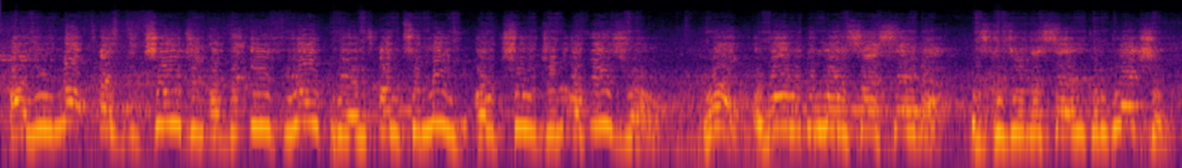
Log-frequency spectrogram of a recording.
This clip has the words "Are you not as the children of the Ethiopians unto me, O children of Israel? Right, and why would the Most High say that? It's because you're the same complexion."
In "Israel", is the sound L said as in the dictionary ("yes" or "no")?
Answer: yes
